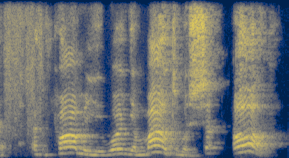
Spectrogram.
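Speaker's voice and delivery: high-pitched, worked-up scolding; exasperated retold telling-off. Man telling his ex to shut up, acted exasperation. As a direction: replay the scolding, voice climbing high.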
